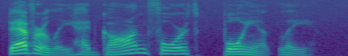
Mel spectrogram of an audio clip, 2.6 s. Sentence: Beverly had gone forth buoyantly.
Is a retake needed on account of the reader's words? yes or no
no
